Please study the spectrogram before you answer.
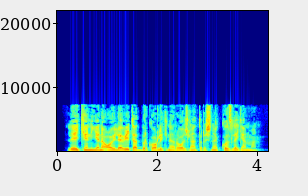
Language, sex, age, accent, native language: Uzbek, male, 18-24, Toshkent shahri, Uzbek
